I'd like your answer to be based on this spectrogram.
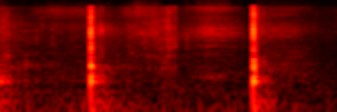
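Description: A stone slab set on a bed of stone dust mixed with water, after being wiggled down to fill the voids, is tapped three times. Each tap is a short, dull knock with no ring. The slab sounds solid, showing it is firmly bedded with no voids underneath.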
